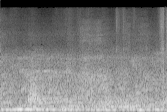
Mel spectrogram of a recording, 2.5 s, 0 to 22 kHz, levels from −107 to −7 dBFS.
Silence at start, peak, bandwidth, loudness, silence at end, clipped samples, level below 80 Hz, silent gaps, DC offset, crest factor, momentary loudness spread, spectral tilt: 0 s; -8 dBFS; 16.5 kHz; -24 LUFS; 0 s; under 0.1%; -46 dBFS; none; under 0.1%; 14 dB; 4 LU; -6.5 dB/octave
